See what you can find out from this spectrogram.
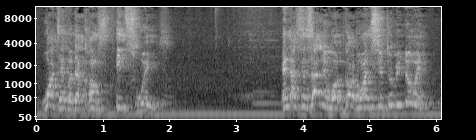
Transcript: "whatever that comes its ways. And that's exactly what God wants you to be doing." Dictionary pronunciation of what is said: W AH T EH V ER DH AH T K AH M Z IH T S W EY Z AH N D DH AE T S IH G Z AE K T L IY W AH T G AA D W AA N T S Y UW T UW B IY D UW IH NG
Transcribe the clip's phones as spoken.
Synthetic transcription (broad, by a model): W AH T EH V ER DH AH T K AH M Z IH T S W EY Z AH N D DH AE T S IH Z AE L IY W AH T G AA D W AA N T S Y UW T UW B IY D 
